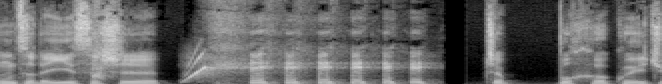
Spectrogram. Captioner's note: chuckles ominously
